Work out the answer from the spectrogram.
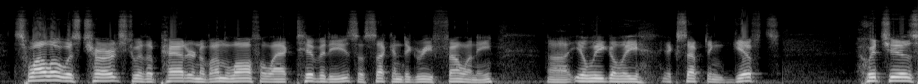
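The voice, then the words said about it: Out of breath speaker. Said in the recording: “I'm a little out of breath catching up to this... we had you running in the door here”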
